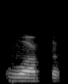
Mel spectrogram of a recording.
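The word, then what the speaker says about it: walked: यहां पर L silent है। वॉक नहीं पढ़ना है। वॉक वॉक्ड ही वॉक्ड अप वह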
